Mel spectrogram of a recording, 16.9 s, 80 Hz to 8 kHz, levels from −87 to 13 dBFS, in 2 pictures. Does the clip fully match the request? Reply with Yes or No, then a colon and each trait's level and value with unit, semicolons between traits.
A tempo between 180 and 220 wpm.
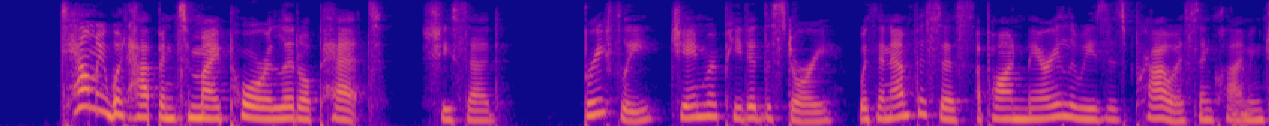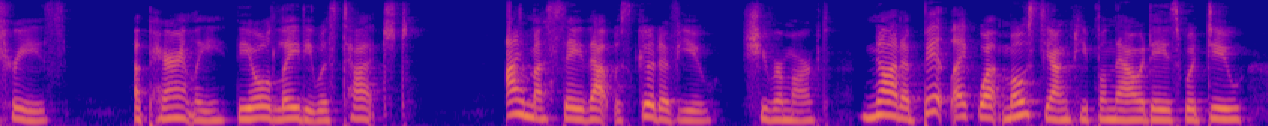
Yes: average, 190 wpm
